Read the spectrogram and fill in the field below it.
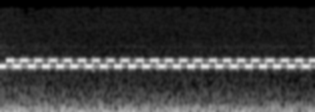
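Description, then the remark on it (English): Veronica's mobile phone rings with a steady, high electronic tone that holds for the whole moment, over a low, rumbling background hum with no one speaking. “Temple talk about how to proceed without letting harm fall in Rochelle's way, Veronica's phone begins to ring.”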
